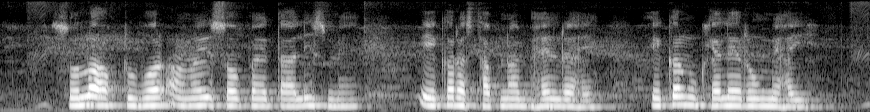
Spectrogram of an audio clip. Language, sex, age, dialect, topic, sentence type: Magahi, male, 25-30, Western, agriculture, statement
